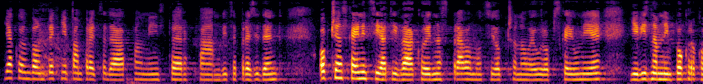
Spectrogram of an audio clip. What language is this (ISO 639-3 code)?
slk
